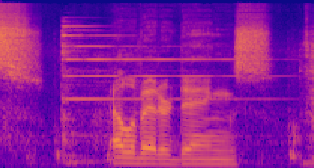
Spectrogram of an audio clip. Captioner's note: bell dings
